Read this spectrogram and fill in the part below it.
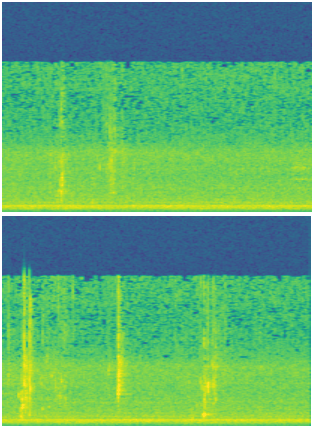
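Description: A sponge splashes in a bucket of water.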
